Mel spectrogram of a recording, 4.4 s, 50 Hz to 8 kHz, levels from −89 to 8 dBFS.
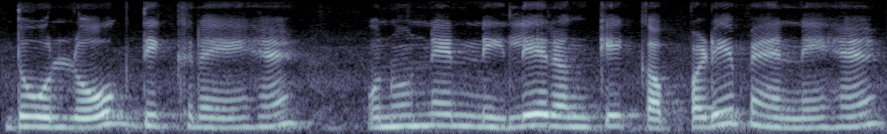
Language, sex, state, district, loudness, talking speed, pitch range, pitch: Hindi, female, Punjab, Pathankot, -16 LUFS, 160 wpm, 210-245 Hz, 225 Hz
